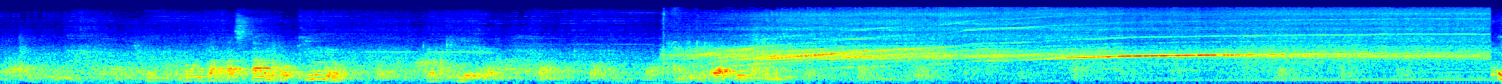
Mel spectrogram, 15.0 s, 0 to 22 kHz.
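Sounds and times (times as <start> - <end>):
rc helicopter motor whine: 6.4 - 15.0.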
